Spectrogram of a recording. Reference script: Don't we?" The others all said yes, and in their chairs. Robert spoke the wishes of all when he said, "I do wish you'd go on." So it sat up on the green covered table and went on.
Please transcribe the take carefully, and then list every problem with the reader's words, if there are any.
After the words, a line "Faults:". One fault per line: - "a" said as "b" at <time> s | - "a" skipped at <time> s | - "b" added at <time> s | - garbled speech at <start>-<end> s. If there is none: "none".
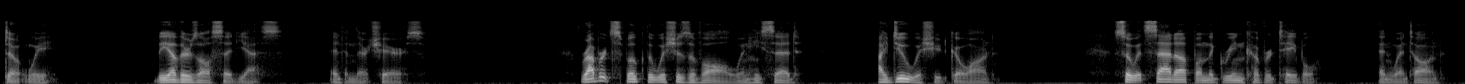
Don't we?" The others all said yes, and in their chairs. Robert spoke the wishes of all when he said, "I do wish you'd go on." So it sat up on the green covered table and went on.
Faults:
none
